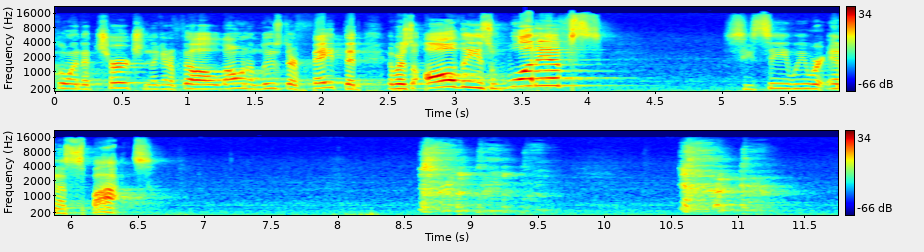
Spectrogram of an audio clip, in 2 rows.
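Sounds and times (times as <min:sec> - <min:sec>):
speech: 0:00.0 - 0:04.2, 0:05.0 - 0:06.7
person coughing harshly from choking: 0:08.6 - 0:09.8, 0:10.6 - 0:11.5.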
